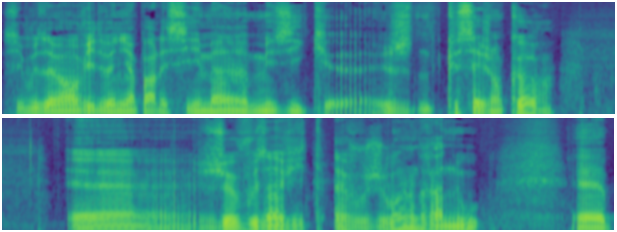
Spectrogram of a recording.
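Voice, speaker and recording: Low-voiced man hosting a radio show. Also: darkish tone, no room sound, studio quality. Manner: hesitant, many fillers and restarts. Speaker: radio host. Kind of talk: casual radio chat.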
